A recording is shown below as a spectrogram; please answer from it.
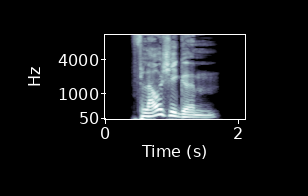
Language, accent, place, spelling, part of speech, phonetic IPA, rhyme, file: German, Germany, Berlin, flauschigem, adjective, [ˈflaʊ̯ʃɪɡəm], -aʊ̯ʃɪɡəm, De-flauschigem.ogg
- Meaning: strong dative masculine/neuter singular of flauschig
